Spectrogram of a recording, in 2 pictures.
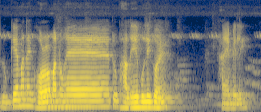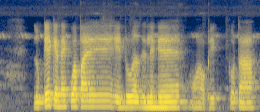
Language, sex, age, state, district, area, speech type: Assamese, male, 30-45, Assam, Sivasagar, urban, spontaneous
